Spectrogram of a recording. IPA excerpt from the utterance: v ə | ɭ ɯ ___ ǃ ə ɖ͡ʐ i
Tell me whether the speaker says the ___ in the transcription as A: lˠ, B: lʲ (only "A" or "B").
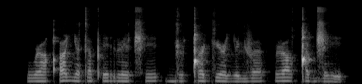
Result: A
